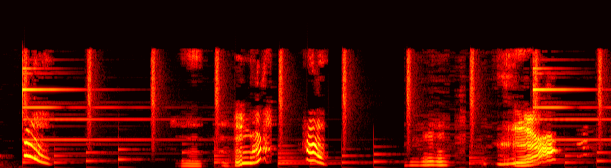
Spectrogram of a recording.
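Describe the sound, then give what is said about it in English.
A baby coos in a series of short, close vocal bursts that swoop up and down in pitch, building to a loud, high-pitched shriek near the end. “You know, uh, when baby coos, it usually ends in a shriek. It, it, goes higher in tone, and it ends in a very high shriek, like uh, like this.”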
